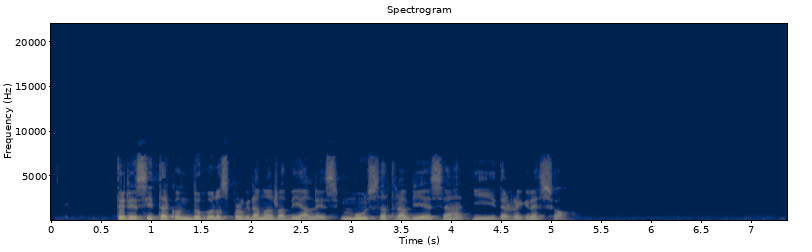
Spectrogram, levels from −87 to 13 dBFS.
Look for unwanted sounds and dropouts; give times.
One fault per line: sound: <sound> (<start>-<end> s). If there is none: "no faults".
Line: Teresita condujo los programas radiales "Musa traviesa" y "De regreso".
no faults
